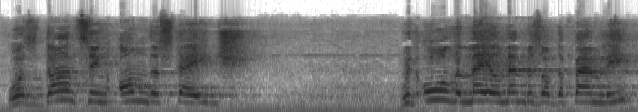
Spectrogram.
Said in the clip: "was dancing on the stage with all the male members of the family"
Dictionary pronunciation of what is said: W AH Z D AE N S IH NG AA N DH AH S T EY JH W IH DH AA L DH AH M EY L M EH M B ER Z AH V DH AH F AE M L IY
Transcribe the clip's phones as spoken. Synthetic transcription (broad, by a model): W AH Z D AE N S IH NG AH N DH AH S T EY JH W IH DH AA L DH AH M EY L M EH M B ER Z AH V DH AH F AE M L IY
